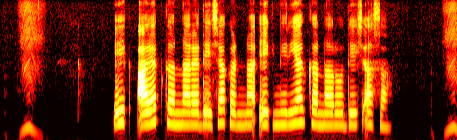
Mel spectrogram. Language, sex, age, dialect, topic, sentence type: Marathi, male, 31-35, Southern Konkan, banking, statement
